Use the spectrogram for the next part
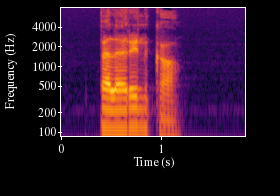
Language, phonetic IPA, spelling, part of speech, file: Polish, [ˌpɛlɛˈrɨ̃nka], pelerynka, noun, Pl-pelerynka.ogg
